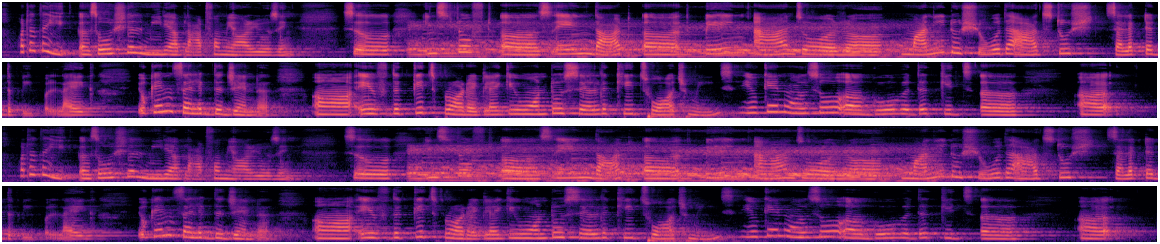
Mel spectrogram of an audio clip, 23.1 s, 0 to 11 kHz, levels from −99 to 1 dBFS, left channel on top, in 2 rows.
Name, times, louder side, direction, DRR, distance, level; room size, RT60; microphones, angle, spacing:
voice 1, 0.2-2.9 3.4-12.4 12.9-14.2 14.7-21.7 22.3-22.7, left 3 dB, 70° left, 13 dB, 0.7 m, -31 dB
sound 1, 4.1-9.4, right 2 dB, 15° right, 0.4 m, -35 dB
22.5 x 15.0 x 3.5 m, 1.2 s
head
